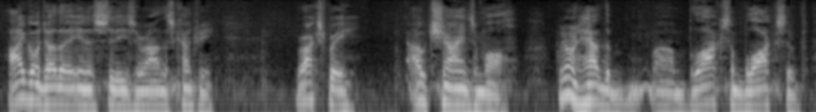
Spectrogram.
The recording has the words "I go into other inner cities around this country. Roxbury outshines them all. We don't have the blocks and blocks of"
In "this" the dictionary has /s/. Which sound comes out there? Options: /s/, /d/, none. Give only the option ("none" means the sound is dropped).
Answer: /s/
